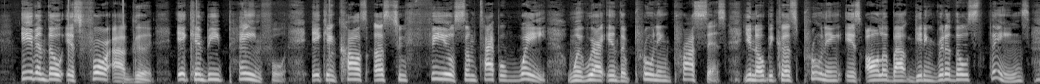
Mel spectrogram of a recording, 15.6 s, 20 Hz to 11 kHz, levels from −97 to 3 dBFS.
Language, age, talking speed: English, 30-49, 150 wpm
